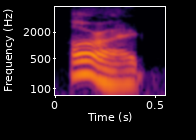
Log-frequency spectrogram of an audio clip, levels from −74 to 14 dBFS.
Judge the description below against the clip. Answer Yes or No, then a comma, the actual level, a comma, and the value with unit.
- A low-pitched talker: No, medium, 165 Hz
